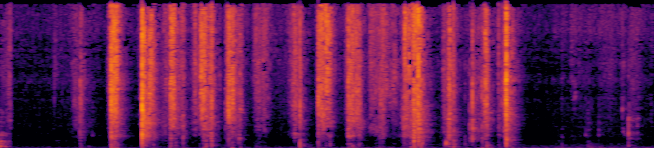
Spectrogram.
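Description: Faint shuffling of a large double deck of tarot cards by hand: a run of irregular soft card flicks and slaps for about four seconds, stopping just before one card is drawn out.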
